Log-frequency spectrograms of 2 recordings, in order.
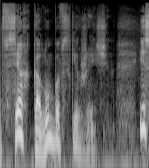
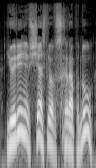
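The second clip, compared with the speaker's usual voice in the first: plain reading voice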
